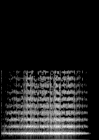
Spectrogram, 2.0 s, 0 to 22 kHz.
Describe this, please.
Auto breakes
For your racing game project!
Sounds has clear freq! Simply add reverb effects to create ambients!
Simulate and design sound in Sony SoundForge 11.
wheel, game-sound, auto-brakes, brakes, automobile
